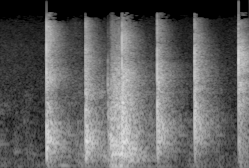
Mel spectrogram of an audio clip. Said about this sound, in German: Sechsmal geklatscht und weißt du, was passiert ist?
